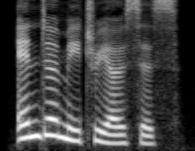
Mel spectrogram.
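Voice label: "endometriosis", British English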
